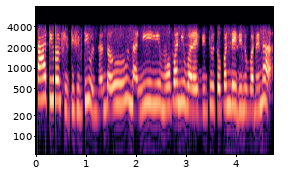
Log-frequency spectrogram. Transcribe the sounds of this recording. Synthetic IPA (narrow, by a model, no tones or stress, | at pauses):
sat̪iʋʌnpʰip̚ʰʈipʰipʰʈiɦunt͡sʰʌnt̪ownanimʌpʌnibʌɽajd̪int͡ʃʰut̪opʌnilejd̪inupʌrnena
